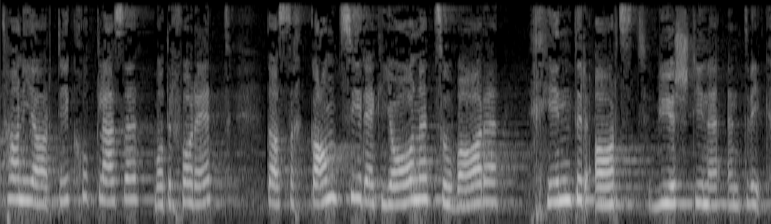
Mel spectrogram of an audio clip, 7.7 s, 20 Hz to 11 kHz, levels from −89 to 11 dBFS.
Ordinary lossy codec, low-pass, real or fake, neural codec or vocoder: none; 9.9 kHz; real; none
